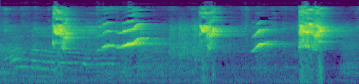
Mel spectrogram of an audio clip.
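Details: Sooty-headed bulbul calling out a rival, with other bulbuls replying: scratchy harsh bursts alternate with short upward-sweeping whistles, roughly one note every half second.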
